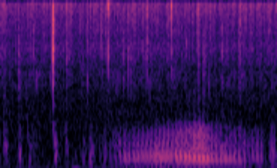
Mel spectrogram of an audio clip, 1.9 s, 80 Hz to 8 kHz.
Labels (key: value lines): label: biophony, growl
recorder: SoundTrap 600 or HydroMoth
